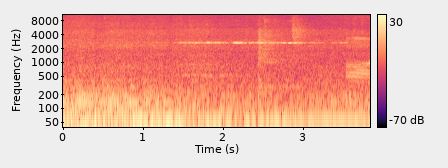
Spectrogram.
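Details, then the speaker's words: Mercedes C63 AMG rolling slowly to a stop: a thin, steady high-pitched brake squeal over a low rumble, said to worsen when brakes are cold or wet; washing the brakes is given as the fix. "that's the worst thing in the world that sounds when you're driving slowly oh you guys hear that that sound is the worst sound in the world when you're underground or even just coming to a complete stop at a stoplight"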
